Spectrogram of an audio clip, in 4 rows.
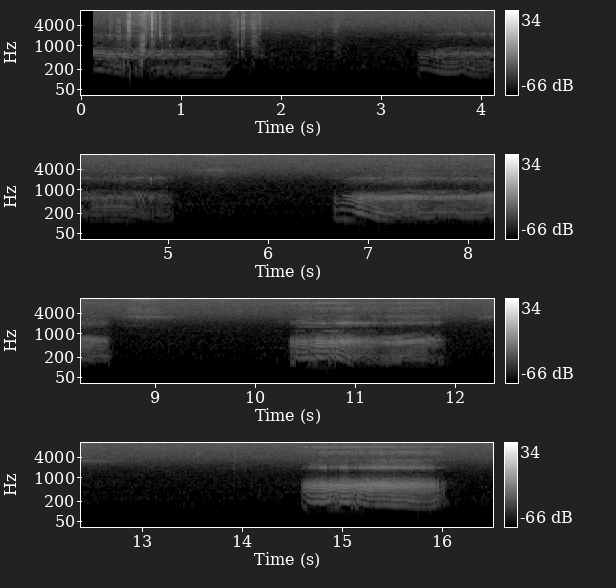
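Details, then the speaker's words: Deep snoring while someone tries to watch a movie: regular, deep, fluttering snores recurring every three to four seconds, about 16 to 18 breaths a minute, in a quiet room. "you snoring. You snoring. you snoring, buddy."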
